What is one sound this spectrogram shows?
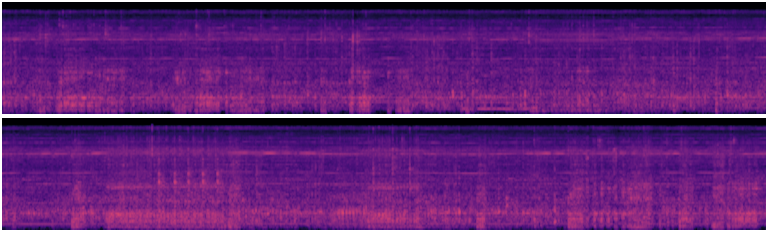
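Mixer beaters rattle against a metal bowl.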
